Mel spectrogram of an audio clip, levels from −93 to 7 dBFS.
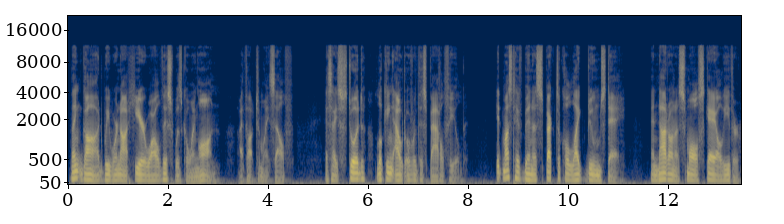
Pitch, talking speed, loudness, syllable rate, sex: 90 Hz, 170 wpm, -22 LUFS, 4.6 syllables/s, male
